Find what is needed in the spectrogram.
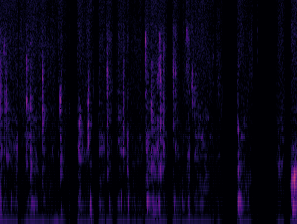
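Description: Near silence, with only very faint scattered ticks.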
